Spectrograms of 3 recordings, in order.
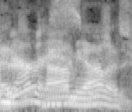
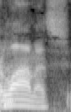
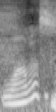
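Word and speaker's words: Llamas: Tom Yamas from, or Lamas, as he pronounces it. – Is it Lamas? – Yes, he does.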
